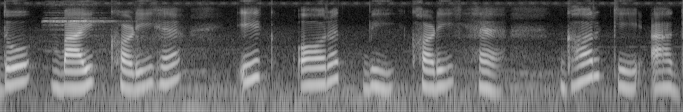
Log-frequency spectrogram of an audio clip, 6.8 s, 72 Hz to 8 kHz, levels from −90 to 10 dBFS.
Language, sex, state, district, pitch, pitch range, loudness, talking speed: Hindi, female, Bihar, West Champaran, 215 Hz, 200-240 Hz, -18 LUFS, 105 wpm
